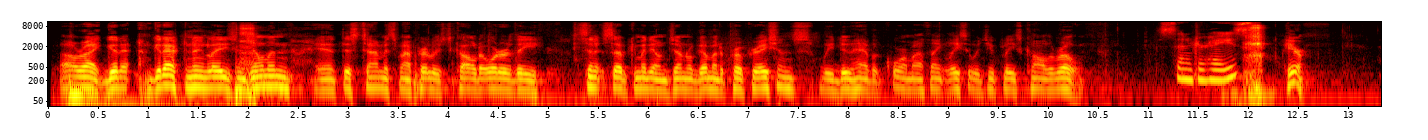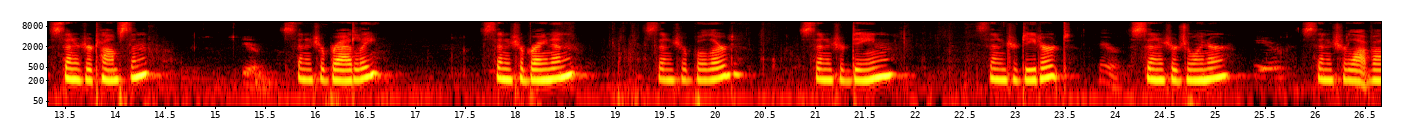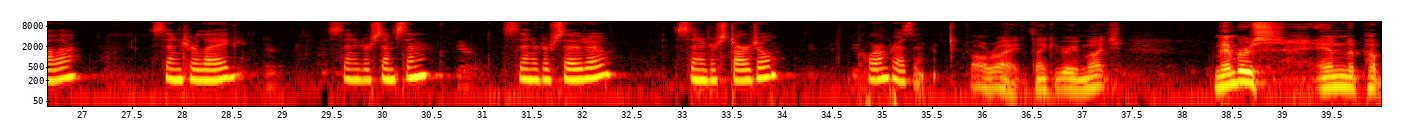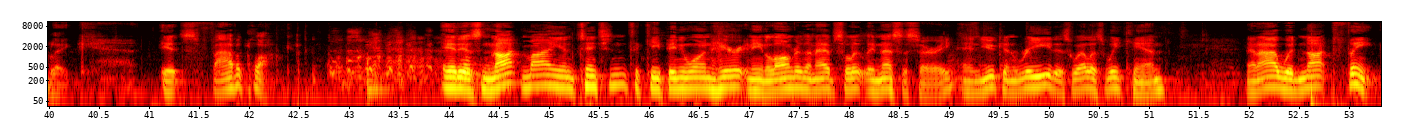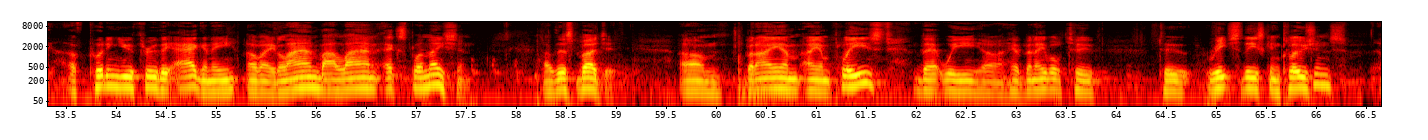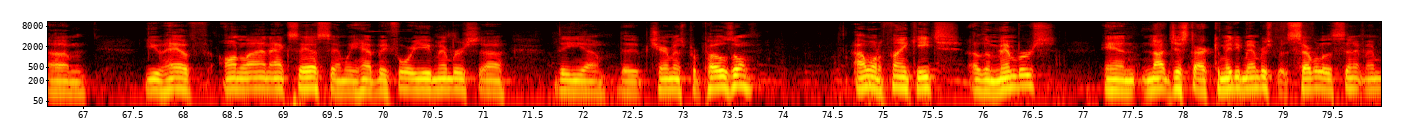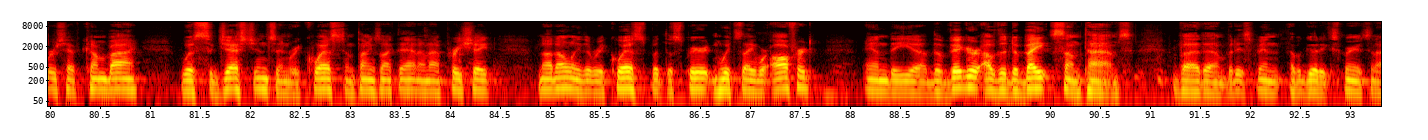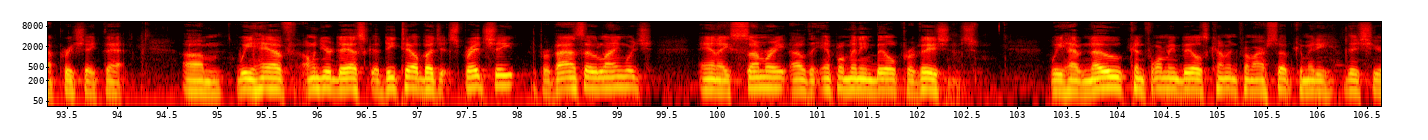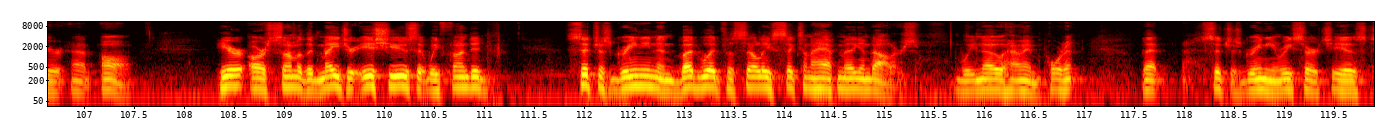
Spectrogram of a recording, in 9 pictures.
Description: Location: 110 Senate Office Building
